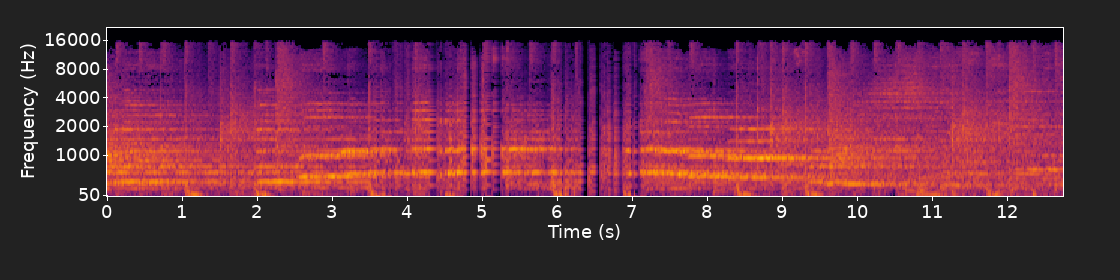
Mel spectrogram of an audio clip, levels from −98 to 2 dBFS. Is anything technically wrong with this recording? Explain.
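Yes. From 3.59 to 7.17 s there is repeated packet loss (robotic sound): the stream kept dropping or receiving packets too late, leaving 32 gaps totalling 1.52 s, the longest 140 ms. Each hole was bridged by extending the last received sound, so about 42 percent of that stretch is synthetic fill. The result is choppy, clipped audio with a robotic texture as fragments repeat and real content goes missing.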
